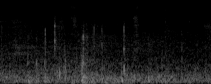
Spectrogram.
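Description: Footsteps on a stone floor, a handful of sharp shoe clicks, over a steady low background hum of a large church interior.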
